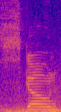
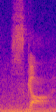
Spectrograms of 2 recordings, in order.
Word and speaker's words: scone: you spell it wrong so right here we pronounce that in american english as scone whereas in australian english it is pronounced skaan 39 is this car brand right here so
